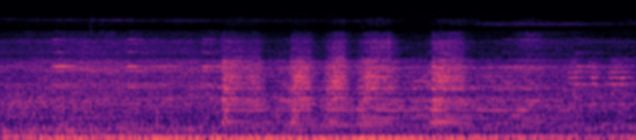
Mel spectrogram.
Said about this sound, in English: My son is a rail fan, so I take him to railroad crossings all over the country where he can film rare or unusual engines, sometimes with special horns, and post them to his YouTube channel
